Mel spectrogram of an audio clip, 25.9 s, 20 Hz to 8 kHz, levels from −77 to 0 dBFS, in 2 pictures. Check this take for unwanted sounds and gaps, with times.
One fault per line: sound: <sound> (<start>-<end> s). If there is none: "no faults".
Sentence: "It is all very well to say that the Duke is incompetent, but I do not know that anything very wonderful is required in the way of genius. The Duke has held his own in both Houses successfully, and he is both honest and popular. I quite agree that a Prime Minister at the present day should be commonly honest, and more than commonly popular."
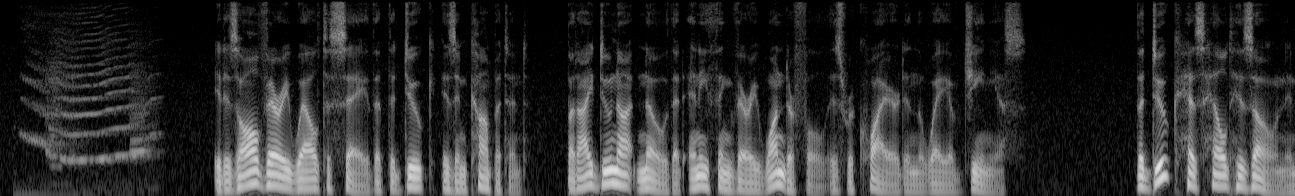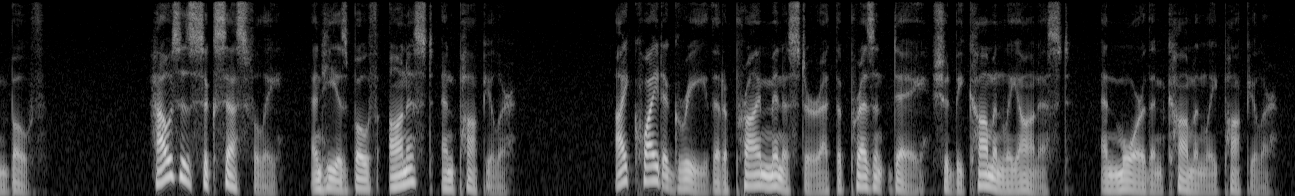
sound: squeak (0.1-1.7 s)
